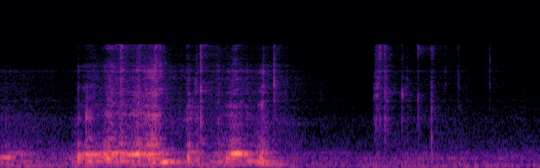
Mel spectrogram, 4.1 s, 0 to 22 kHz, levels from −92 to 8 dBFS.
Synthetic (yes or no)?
yes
